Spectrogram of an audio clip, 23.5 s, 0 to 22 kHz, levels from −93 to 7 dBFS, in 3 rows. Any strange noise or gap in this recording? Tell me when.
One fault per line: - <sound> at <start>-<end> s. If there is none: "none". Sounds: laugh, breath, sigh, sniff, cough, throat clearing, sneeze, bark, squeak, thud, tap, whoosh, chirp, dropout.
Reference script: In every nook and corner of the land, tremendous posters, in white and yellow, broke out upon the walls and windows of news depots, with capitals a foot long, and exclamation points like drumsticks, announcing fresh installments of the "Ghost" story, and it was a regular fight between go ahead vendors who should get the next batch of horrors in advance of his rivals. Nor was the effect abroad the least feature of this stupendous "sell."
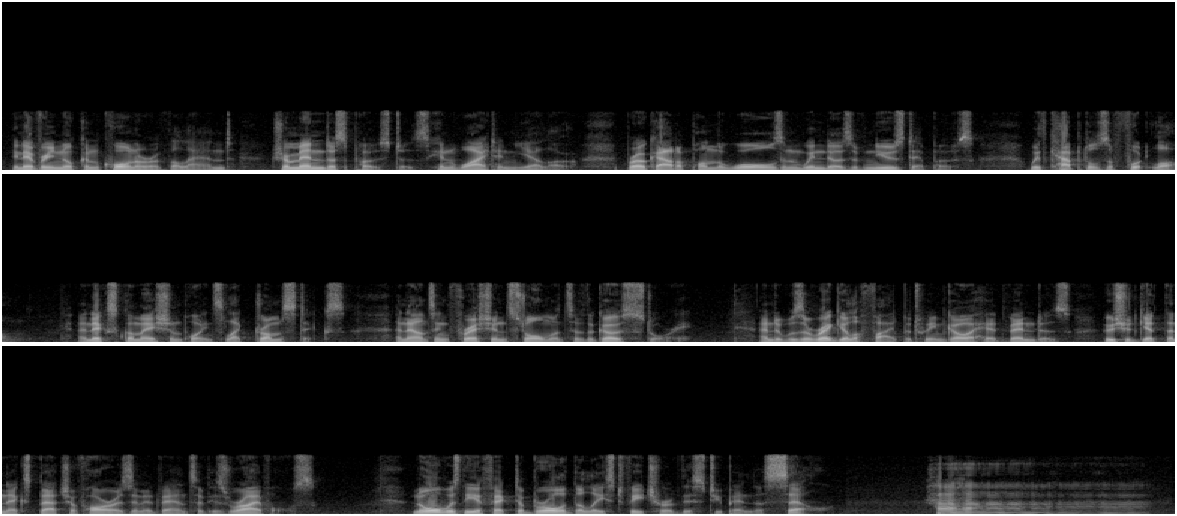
- laugh at 21.8-23.3 s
